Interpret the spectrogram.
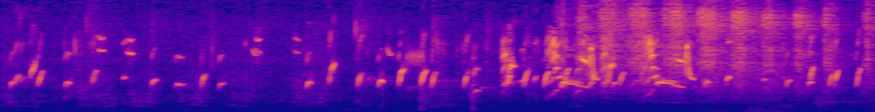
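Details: Goldfinch learning-tape song: evenly spaced sharp chirps at first, then a rush of harsh, buzzy, tightly packed twitters in the final second and a half.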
